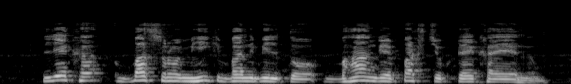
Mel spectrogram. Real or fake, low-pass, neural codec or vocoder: fake; 7.2 kHz; codec, 16 kHz, 16 kbps, FreqCodec, larger model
